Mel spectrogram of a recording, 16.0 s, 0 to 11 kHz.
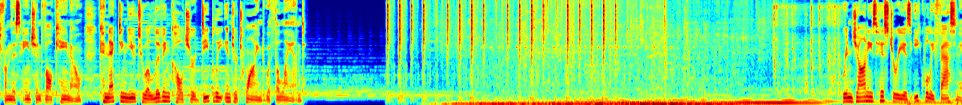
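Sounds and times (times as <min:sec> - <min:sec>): typewriter keys clacking: 0:06.4 - 0:11.6, 0:12.6 - 0:14.2
low music drone: 0:07.1 - 0:16.0.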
